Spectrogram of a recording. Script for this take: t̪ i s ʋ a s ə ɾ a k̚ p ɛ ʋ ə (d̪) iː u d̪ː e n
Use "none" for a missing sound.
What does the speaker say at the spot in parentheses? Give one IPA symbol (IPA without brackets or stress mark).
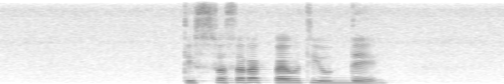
t̪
